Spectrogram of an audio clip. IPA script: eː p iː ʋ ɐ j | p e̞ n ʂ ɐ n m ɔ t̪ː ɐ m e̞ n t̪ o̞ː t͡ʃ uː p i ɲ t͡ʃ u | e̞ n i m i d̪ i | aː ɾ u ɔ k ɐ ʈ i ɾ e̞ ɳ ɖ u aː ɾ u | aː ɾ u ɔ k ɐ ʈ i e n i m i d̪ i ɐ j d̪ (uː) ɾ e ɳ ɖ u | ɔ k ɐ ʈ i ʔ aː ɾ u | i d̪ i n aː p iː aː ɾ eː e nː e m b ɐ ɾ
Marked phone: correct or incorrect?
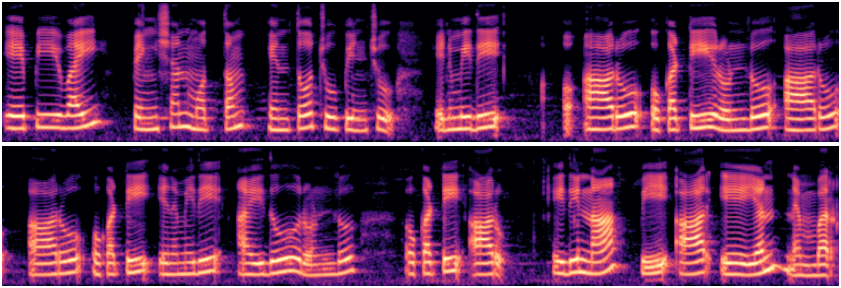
incorrect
